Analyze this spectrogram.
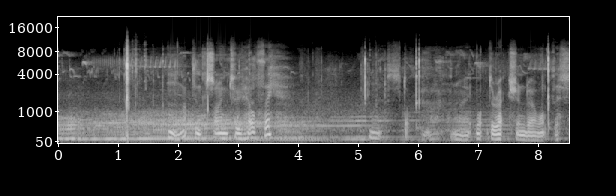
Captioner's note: cracking noise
